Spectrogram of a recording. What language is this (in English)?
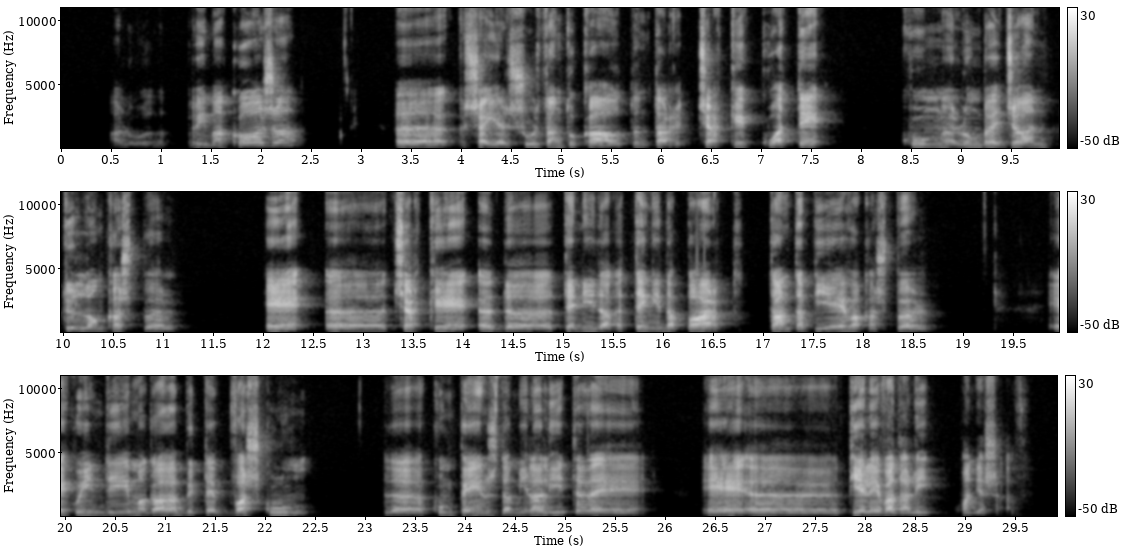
Piedmontese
